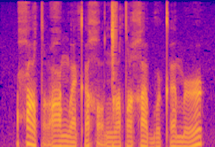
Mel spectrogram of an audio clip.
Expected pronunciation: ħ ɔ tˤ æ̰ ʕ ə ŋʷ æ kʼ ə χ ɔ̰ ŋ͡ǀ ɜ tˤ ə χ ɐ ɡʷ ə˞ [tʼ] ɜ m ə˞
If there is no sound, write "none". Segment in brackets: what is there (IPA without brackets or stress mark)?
kʼ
